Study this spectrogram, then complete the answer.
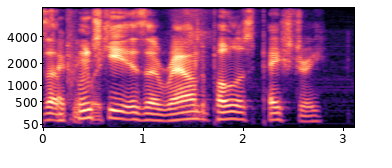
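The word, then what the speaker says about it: pączki: holiday of paxi day I don't know how you pronounce it really have AO of it punski it's pronounced punki punki it's also the day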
